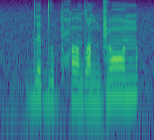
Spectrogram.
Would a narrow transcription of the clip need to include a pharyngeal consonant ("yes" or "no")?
yes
